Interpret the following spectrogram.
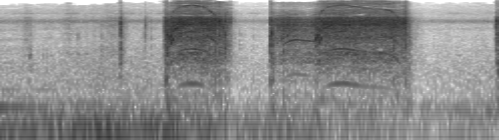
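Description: Cordless drill with a rubber eraser wheel chucked in it, run in two short trigger bursts, the second a little longer, its motor whine bending in pitch as it spins up and down.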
